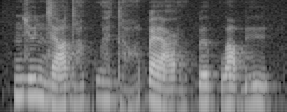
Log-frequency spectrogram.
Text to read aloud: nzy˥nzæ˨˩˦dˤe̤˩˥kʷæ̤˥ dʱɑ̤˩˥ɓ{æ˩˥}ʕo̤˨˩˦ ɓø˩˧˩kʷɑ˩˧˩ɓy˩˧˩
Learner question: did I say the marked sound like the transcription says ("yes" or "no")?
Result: no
